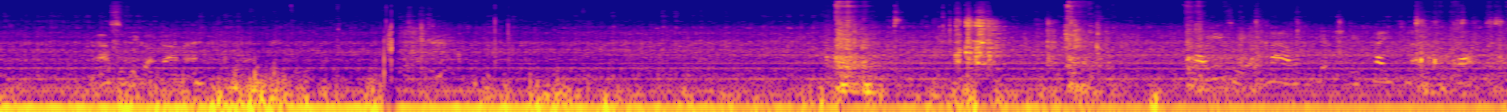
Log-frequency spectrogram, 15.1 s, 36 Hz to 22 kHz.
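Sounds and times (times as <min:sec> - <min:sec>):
truck engine idling: 0:00.0 - 0:15.0.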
